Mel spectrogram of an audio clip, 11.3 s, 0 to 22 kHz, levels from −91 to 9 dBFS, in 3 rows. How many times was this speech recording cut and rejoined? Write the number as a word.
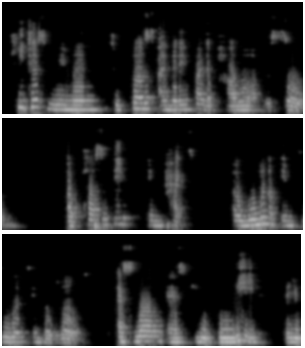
two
